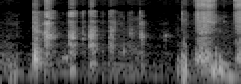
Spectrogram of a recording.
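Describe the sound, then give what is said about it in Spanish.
A person imitates a dog panting, with quick, breathy huffs in a rapid rhythm followed by a longer, louder rush of breath. “Los perros pueden sacar la lengua y respirar.”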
